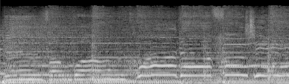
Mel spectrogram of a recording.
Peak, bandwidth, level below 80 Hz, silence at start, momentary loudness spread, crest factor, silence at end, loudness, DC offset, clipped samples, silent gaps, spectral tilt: 0 dBFS; 17 kHz; -24 dBFS; 0 s; 1 LU; 12 dB; 0 s; -12 LUFS; under 0.1%; under 0.1%; none; -5 dB/octave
